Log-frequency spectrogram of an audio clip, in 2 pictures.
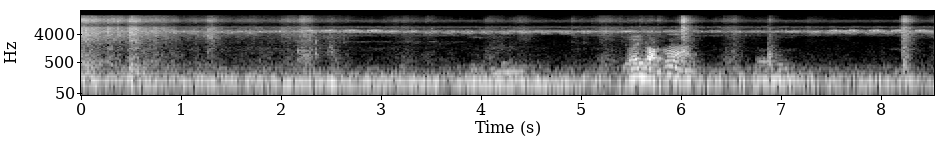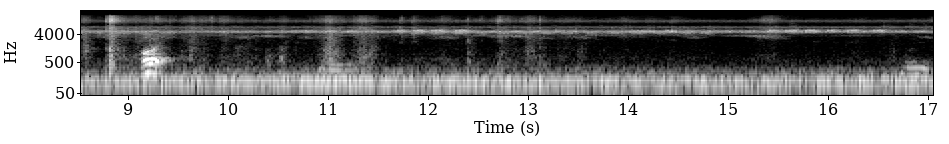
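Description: Insects chirring steadily at a high pitch in a fast pulsing trill, with a few short knocks and brief vocal sounds around the middle.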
